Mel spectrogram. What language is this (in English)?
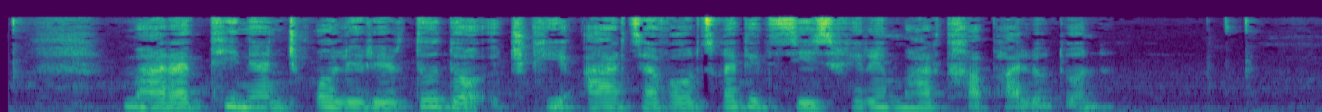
Mingrelian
